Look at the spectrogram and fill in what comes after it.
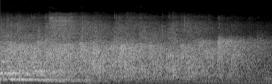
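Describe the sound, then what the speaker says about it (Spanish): Church congregation applauding during a Spanish-language worship service, a dense, steady wash of many hands clapping that stays loud throughout and tapers slightly toward the end. "Cuando le dan un aplauso al Rey de Reyes y Señor de Señores"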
